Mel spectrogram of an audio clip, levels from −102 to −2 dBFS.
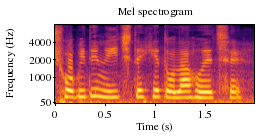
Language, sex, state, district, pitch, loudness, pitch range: Bengali, female, Assam, Kamrup Metropolitan, 240 Hz, -13 LUFS, 230-255 Hz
